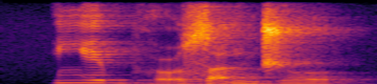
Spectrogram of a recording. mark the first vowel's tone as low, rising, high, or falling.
high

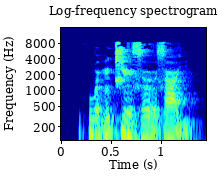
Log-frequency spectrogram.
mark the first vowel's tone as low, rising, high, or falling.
rising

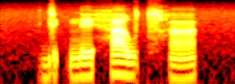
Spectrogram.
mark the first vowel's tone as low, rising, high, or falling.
low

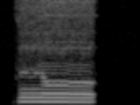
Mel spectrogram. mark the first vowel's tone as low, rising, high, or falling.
low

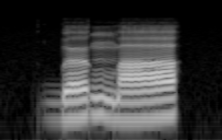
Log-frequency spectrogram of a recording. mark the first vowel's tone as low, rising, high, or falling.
rising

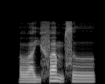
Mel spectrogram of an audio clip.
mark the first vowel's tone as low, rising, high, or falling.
low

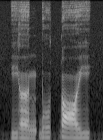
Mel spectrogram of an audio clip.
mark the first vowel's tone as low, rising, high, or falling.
low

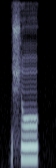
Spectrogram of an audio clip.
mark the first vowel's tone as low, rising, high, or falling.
high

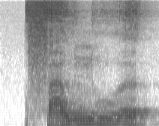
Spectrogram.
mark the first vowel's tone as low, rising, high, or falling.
rising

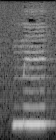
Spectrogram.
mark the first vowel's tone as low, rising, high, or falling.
high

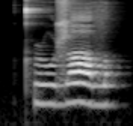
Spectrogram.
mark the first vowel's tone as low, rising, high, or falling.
low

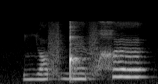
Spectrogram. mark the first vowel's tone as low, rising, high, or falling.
low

